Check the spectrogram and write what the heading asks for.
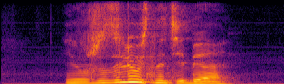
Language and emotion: Russian, angry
